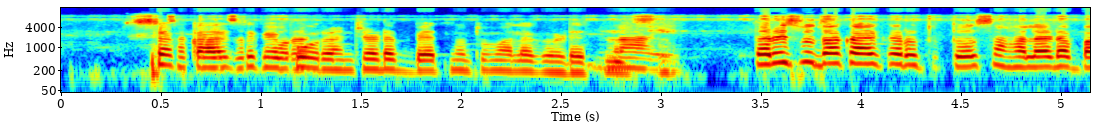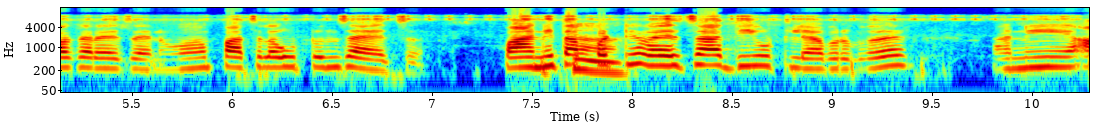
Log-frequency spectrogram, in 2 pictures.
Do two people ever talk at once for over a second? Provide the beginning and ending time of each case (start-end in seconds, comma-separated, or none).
none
